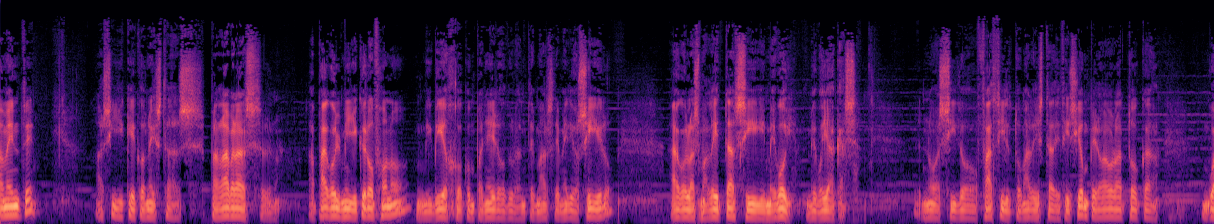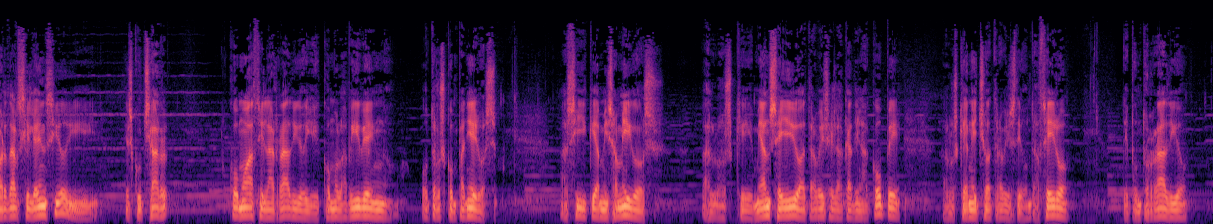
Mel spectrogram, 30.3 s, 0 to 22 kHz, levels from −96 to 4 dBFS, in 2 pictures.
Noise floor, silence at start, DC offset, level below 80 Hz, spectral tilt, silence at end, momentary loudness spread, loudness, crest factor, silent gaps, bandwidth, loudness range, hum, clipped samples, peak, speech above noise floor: -53 dBFS; 0 s; under 0.1%; -58 dBFS; -5 dB/octave; 0.35 s; 15 LU; -25 LUFS; 22 dB; none; 15.5 kHz; 4 LU; none; under 0.1%; -2 dBFS; 28 dB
